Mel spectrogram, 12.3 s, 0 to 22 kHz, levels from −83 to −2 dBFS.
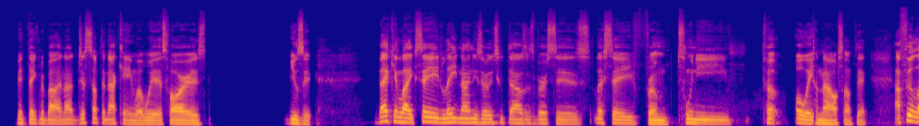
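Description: A brief glitch cuts across the speech from 10.82 to 10.84 s, just before "to now". It is damaged data in a compressed stream: some of the data at that point in the encoded file was lost or corrupted, so the decoder could not read those frames properly. It lost sync and had to search ahead for the next valid frame header, and the garbled frame data came out as that short glitch.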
